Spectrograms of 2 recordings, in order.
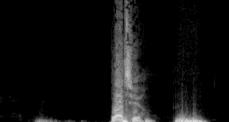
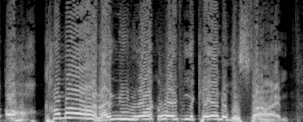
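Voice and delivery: much higher, fed-up mock complaint; exasperated; 11 semitones higher than usual. Preacher acting out relapse, higher and exasperated. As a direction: throw up your hands, exasperated.

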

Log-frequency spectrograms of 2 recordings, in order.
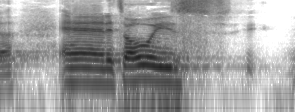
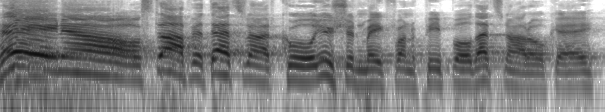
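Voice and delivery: mock speaking up; 3 semitones higher, 7 dB louder than usual. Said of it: "if you spoke up and said".

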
